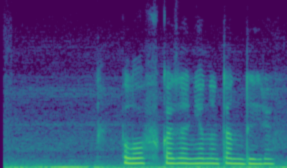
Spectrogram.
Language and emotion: Russian, neutral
